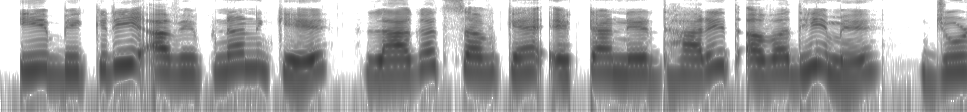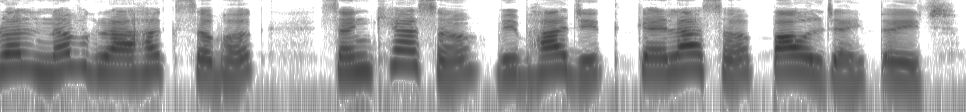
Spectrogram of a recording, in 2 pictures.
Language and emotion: Maithili, neutral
